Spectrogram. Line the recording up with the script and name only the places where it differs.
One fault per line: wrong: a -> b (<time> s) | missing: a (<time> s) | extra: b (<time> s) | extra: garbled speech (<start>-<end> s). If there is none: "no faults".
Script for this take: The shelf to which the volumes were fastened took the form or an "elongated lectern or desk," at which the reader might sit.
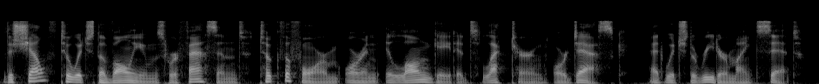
no faults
